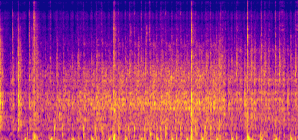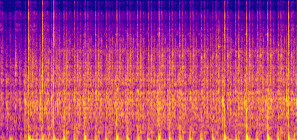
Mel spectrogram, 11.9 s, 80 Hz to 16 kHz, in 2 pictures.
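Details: Petter A11 (A1 series 2) single-cylinder vintage stationary engine, first start after years sitting damp: uneven chuffing about two beats a second, ragged and hunting; owner suspects fuel starvation from dirt in the carburetor.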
